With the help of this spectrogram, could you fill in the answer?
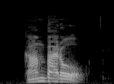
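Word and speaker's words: Gambaro (頑張ろう): Ele se torna Gambaro. Vamos nos esforçar ou eu vou dar o meu melhor. Mas atenção à pronúncia. O correto é Gambaro mas se escreve ga-m-ba-ro-u.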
